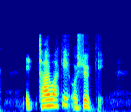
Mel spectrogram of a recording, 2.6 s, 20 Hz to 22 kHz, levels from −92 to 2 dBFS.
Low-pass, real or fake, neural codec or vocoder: 7.2 kHz; fake; codec, 16 kHz in and 24 kHz out, 0.4 kbps, LongCat-Audio-Codec, four codebook decoder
